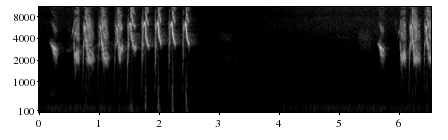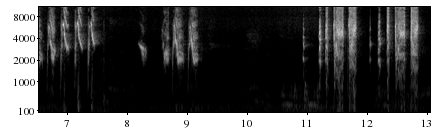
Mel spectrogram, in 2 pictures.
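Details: Long-tailed shrike song used to fire up other shrikes: several bursts of rapid, harsh chattering notes, each run lasting one to two seconds, separated by short pauses.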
